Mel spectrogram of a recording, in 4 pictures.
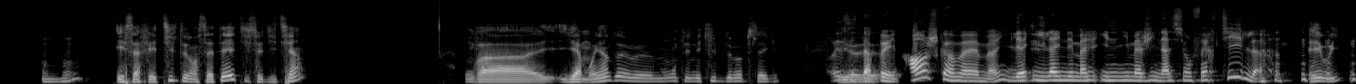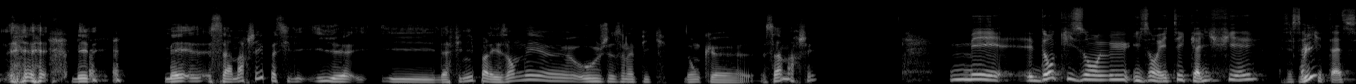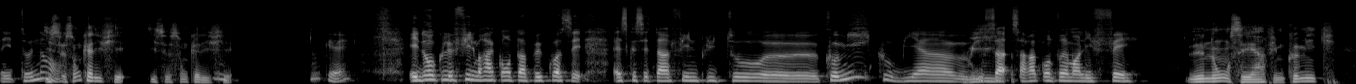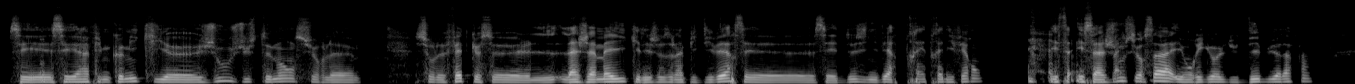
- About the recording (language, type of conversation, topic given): French, podcast, Quels films te reviennent en tête quand tu repenses à ton adolescence ?
- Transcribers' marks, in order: tapping; laugh; stressed: "faits"; laugh; laugh; laughing while speaking: "Oui, j'imagine"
